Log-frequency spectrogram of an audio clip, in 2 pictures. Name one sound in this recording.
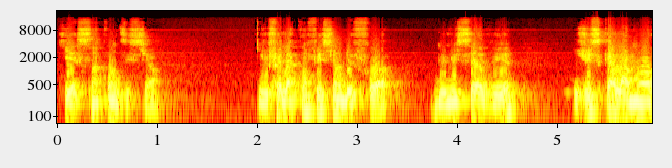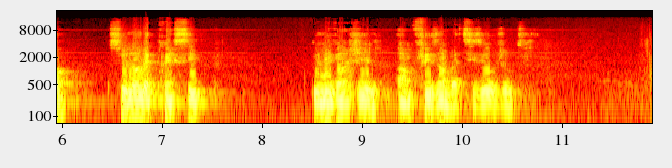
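A man speaks earnestly and close to the microphone.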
